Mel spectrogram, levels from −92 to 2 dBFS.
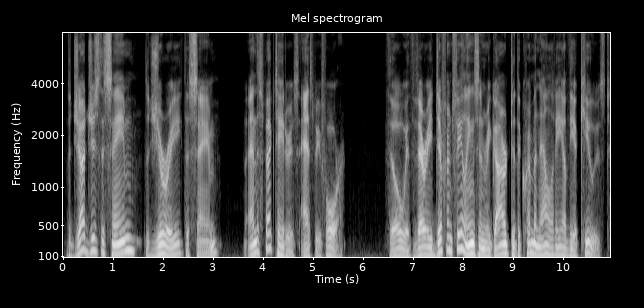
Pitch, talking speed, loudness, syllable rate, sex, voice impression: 115 Hz, 150 wpm, -18 LUFS, 4.8 syllables/s, male, masculine, very adult-like, slightly thick, sincere, slightly friendly, slightly kind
